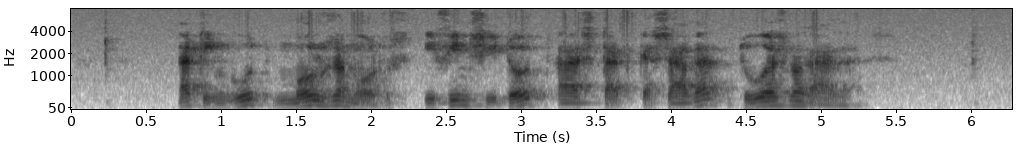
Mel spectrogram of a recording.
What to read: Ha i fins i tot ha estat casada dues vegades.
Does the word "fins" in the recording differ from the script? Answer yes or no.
no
